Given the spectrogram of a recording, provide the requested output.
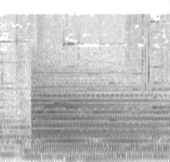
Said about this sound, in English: I keep hearing a bell.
